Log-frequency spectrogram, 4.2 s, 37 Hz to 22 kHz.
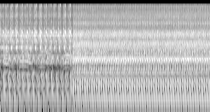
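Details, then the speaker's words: Replacement inboard diesel for an Etap 30 sailboat, run in the workshop with the exhaust off: about a second and a half of cranking, then an even, clattery diesel beat that holds steady; normal start and idle. "okay so as you can hear probably in the background and hopefully you can still hear me over it the engine is actually running which is the first time that we've ever had an inboard engine run for us"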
